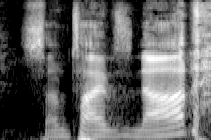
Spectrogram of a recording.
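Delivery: real laughter through the words; laughing. Real, not acted. Preacher laughs at his own joke, amused. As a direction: laugh as the line lands.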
